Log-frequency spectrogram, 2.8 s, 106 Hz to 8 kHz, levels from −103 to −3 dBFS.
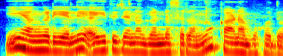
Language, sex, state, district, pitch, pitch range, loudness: Kannada, female, Karnataka, Bangalore, 150 Hz, 135-170 Hz, -15 LUFS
